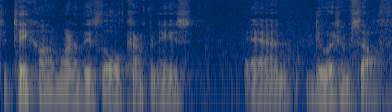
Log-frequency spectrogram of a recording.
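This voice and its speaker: At a fairly slow pace, a man speaks in a dark, mellow, somewhat breathy voice. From British Columbia, Canada. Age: 70s. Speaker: mining company president. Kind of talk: interview.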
